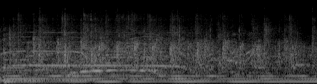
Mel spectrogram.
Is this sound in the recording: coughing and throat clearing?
no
